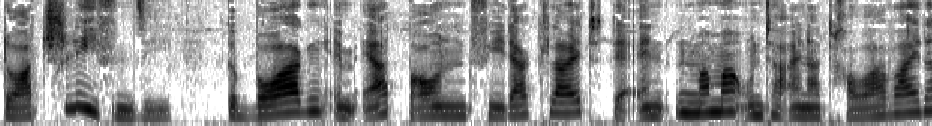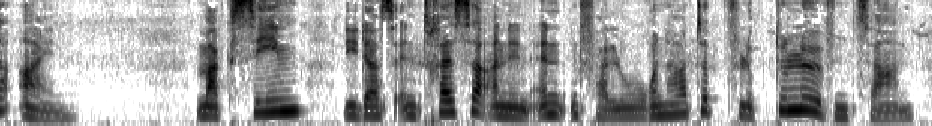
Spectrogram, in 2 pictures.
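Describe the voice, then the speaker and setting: A woman reading a children's story aloud with expressive storytelling. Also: on the low side, measured pace, no echo. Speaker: narrator.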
